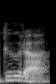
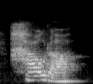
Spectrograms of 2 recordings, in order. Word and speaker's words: Gouda: It's not really pronounced Gouda. That's how all we uncouth Americans pronounce it. It's Gouda. Gouda is how they say it.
